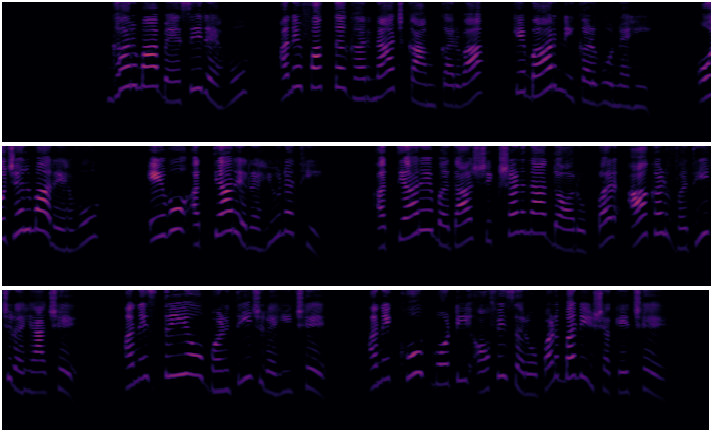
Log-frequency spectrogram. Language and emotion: Gujarati, neutral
